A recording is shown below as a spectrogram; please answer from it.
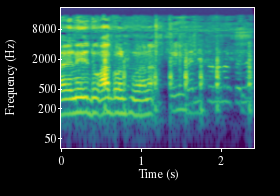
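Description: A person's voice held on one steady note for about a second, then several quick knocks or taps.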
